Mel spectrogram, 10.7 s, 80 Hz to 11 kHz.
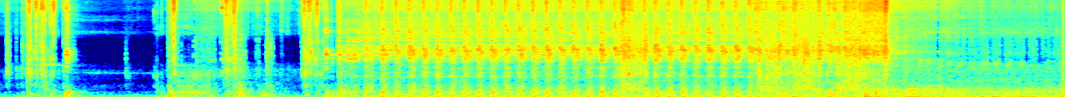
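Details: Volvo 480 after cleaning a worn distributor cap: starter churns steadily about four turns a second for several seconds but never fires; crank no start.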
